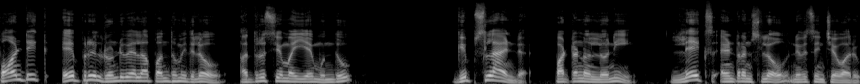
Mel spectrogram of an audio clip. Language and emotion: Telugu, neutral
